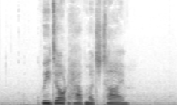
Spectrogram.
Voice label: "We Don't Have Much Time", human male heroic; customnpcs

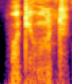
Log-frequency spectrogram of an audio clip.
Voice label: What Do You Want, human male evil; customnpcs

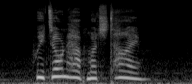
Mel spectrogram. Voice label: We Don't Have Much Time, girl heroic; customnpcs

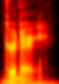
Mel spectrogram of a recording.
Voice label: Good Day, human male villager; customnpcs

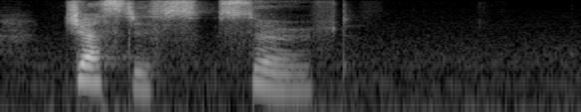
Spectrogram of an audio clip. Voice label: "Justice Served", human female heroic; customnpcs

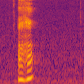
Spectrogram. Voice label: "Uhuh", human female villager; customnpcs

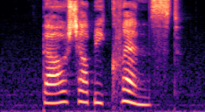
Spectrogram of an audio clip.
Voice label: "Thou Shall Be Cleansed", human girl heroic; customnpcs

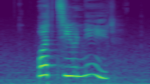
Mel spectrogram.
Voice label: "What Do You Need", human girl villager; customnpcs

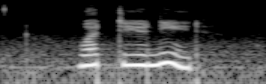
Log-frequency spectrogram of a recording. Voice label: "What Do You Need", human female villager; customnpcs

